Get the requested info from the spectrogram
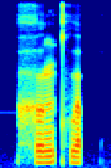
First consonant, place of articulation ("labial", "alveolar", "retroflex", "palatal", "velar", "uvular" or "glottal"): glottal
